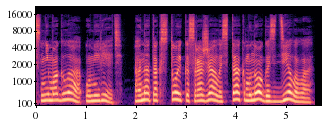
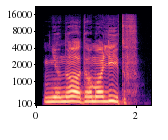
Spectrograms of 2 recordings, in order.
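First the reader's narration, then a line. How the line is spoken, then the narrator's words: Growled. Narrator (Russian): прорычал Хант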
